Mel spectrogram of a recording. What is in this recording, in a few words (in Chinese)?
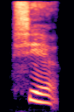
"屑", Chinese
